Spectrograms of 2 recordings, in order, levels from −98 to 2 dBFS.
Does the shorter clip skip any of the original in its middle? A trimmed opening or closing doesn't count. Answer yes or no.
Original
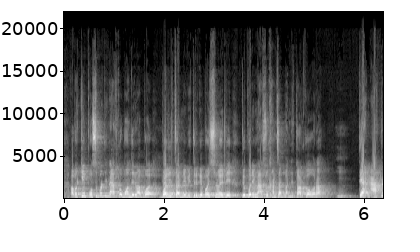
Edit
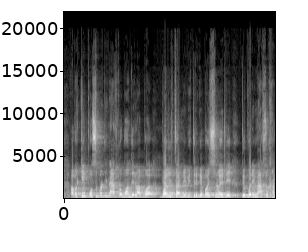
no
